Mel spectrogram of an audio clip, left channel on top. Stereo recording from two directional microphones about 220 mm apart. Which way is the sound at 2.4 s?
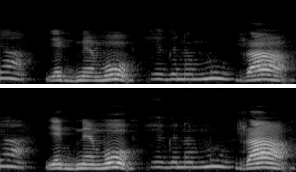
35° right (ahead or behind).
